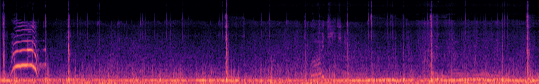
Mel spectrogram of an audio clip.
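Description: Wind on a parasail rig over open water: a steady low hum with scattered sharp clicks. A brief high-pitched vocal exclamation rises and falls about half a second in.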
